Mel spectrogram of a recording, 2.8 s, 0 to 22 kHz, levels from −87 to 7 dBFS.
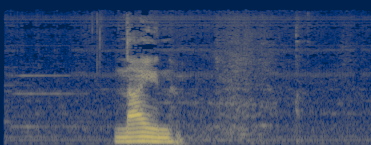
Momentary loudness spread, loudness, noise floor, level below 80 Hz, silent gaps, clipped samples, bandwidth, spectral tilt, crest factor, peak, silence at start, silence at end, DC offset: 27 LU; -19 LUFS; -48 dBFS; -52 dBFS; none; under 0.1%; 16.5 kHz; -5.5 dB/octave; 22 dB; -2 dBFS; 0.85 s; 0.55 s; under 0.1%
